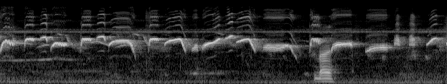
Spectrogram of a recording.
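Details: Chinese hwamei kept in a cage, a persistent singer even while being carried, pours out strong whistled phrases that dip and climb, broken by one short lower buzzy note midway.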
